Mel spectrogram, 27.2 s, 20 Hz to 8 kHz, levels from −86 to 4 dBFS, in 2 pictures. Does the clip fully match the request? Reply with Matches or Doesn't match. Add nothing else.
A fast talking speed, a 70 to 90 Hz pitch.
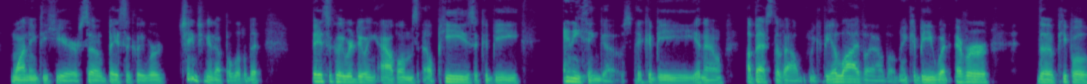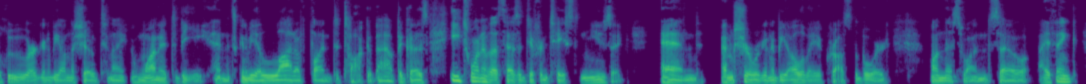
Matches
